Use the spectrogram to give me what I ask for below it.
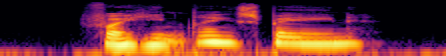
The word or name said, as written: forhindringsbane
